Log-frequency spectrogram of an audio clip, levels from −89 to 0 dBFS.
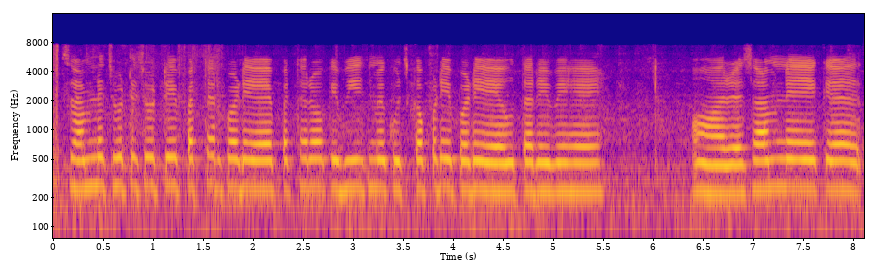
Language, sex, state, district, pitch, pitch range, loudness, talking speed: Hindi, female, Rajasthan, Bikaner, 245 Hz, 230-250 Hz, -16 LUFS, 155 wpm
